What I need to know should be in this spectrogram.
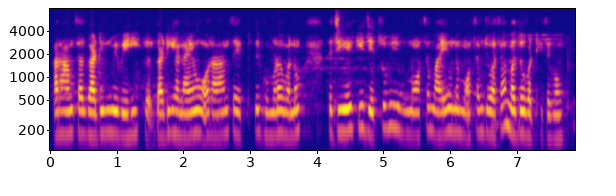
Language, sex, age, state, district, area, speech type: Sindhi, female, 30-45, Uttar Pradesh, Lucknow, urban, spontaneous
